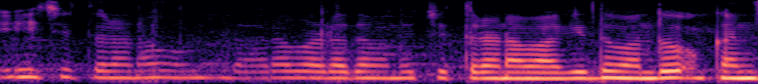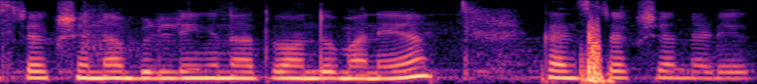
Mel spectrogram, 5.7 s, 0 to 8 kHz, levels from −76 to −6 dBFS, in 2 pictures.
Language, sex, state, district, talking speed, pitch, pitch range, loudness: Kannada, female, Karnataka, Dharwad, 135 wpm, 230 Hz, 225-235 Hz, -19 LUFS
